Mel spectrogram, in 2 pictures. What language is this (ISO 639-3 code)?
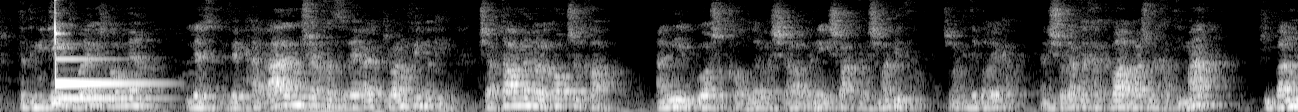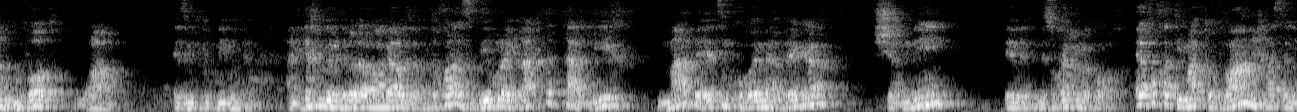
heb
